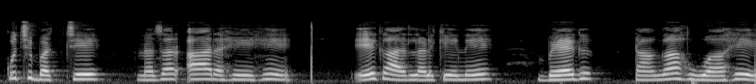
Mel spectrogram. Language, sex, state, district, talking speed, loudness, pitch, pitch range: Hindi, female, Madhya Pradesh, Bhopal, 110 wpm, -16 LUFS, 225 Hz, 210-240 Hz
